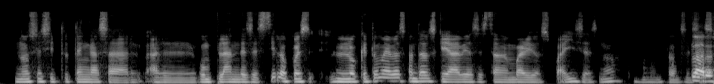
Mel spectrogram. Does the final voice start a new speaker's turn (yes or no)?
yes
